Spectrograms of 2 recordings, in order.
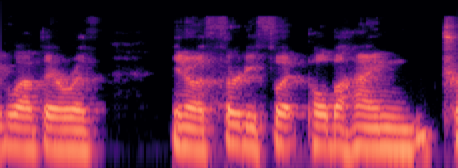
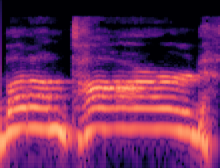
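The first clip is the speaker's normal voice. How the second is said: high, slow, drawn-out whine; a wife whining from the second car, high and slow; whiny tired wife; 9 semitones higher, much slower than usual. Retold or imitated. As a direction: moan it out like a worn-out wife. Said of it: "comes his wife's voice".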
